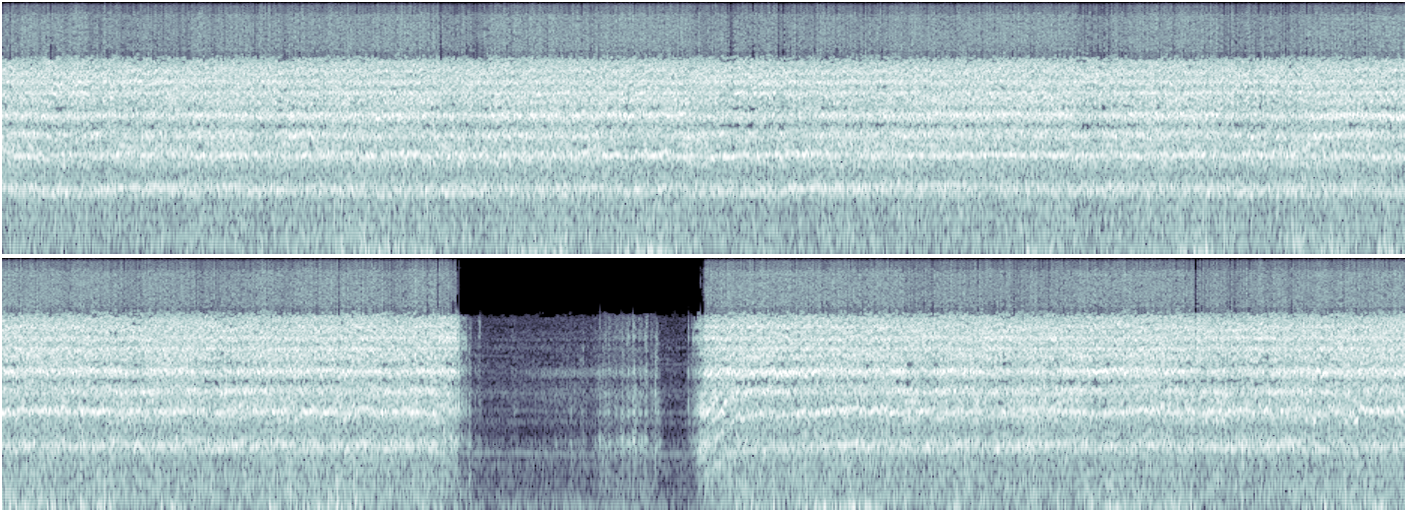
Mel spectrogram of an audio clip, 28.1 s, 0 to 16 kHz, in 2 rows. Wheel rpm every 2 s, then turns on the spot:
220, 230, 230, 220, 230, 230, 210, 230, 230, 90, 60, 220, 220, 220.
18-20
